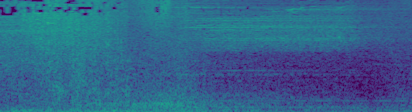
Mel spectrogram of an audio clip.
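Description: A triumphant fanfare swells as the match ends.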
